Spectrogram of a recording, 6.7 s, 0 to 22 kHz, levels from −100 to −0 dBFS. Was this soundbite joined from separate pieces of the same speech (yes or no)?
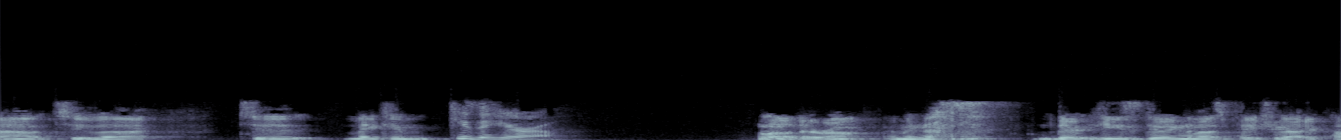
no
